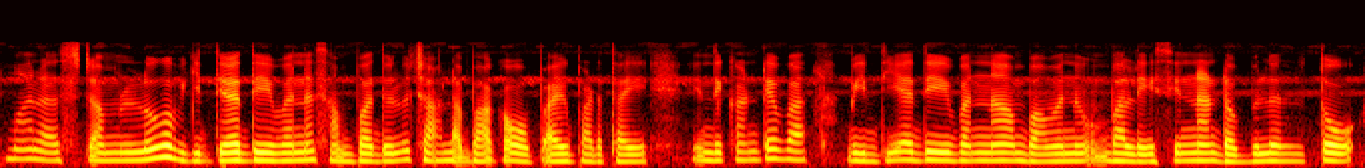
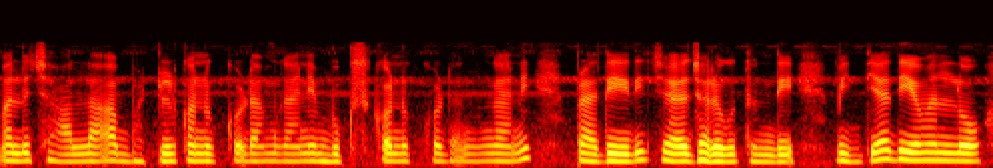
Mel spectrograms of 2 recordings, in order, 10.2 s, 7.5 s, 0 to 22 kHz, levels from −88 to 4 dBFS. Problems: constant background noise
